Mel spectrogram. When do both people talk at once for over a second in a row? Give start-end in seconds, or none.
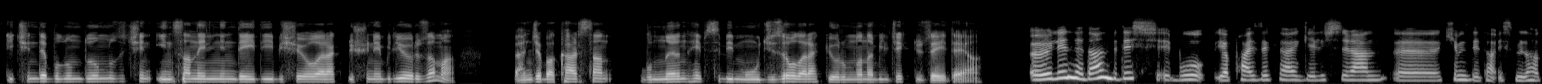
none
